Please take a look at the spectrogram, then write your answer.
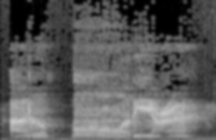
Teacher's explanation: huruf qaf yang berharokat fathahnya itu tidak boleh membulatkan bibir, Pak.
